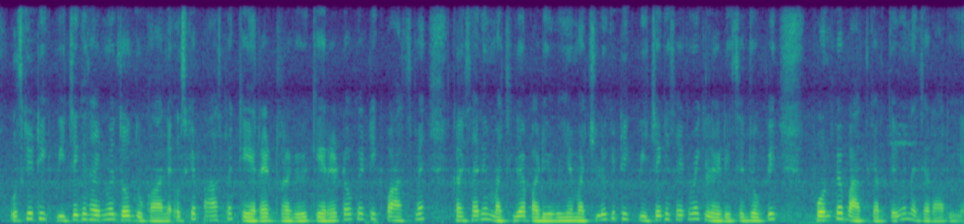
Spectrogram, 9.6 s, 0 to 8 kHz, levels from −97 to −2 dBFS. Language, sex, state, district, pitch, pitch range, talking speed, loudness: Hindi, male, Bihar, Darbhanga, 145 Hz, 130-180 Hz, 300 wpm, -23 LUFS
